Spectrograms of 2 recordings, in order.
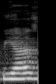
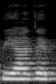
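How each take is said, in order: First: The name ends on a 'j' consonant sound. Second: The name ends with an 'ay' vowel sound. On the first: The speaker calls it wrong. "पियाज नहीं, नहीं तो प्याज ओनिया बना देंगे" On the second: The speaker calls it right.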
